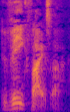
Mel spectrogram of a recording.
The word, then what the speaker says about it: Wegweiser: Here, for instance, we have the German word for signpost, Wegweiser. The first syllable is accented, but the second one also has a mark.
